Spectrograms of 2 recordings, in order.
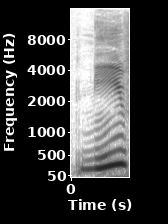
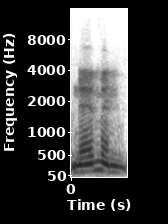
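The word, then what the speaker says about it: NIMH: I was thinking The Secret of Neve. Is that how you say it? Secret of Nim. The Secret of Nim.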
